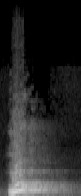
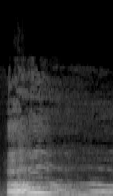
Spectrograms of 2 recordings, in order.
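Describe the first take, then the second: First: It is said forcefully and hard. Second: It is said lightly, floating up and down.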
